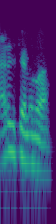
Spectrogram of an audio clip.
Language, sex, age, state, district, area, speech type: Tamil, male, 30-45, Tamil Nadu, Chengalpattu, rural, conversation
